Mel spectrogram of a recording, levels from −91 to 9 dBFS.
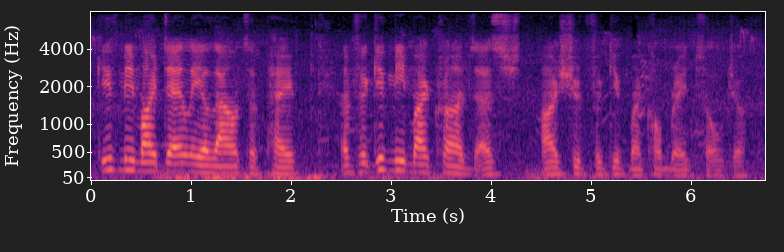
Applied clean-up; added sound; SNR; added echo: none; Wind; 14 dB; reverberation time 0.2 s.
